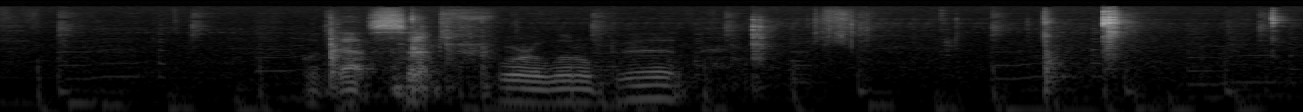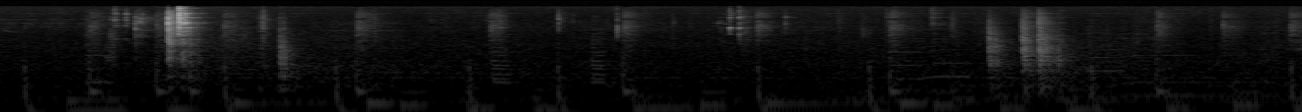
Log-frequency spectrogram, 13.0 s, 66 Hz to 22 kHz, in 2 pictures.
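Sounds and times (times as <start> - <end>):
hand tools clicking and clacking: 1.6 - 2.5, 3.6 - 8.0, 10.1 - 10.5.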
